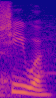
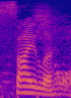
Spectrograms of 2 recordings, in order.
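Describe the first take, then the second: First: The middle consonant is said like an English W. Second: The middle consonant is said like an English L. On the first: The speaker calls it right. "pronounced Shiwa" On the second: The speaker calls it wrong. "I've always called it Sila"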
